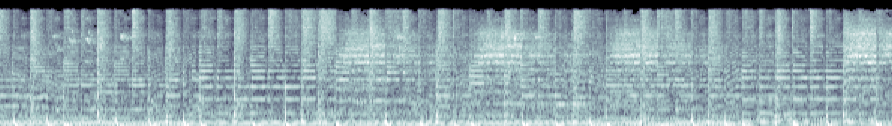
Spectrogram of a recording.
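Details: Loud rock-style music with heavy bass and a steady beat throughout, and no dog or other animal sounds.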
